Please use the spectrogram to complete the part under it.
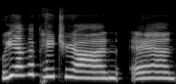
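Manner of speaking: high, slow, silly put-on voice. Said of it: "I don't know why I'm doing that voice".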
